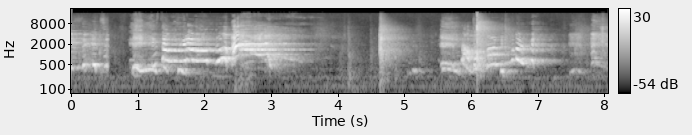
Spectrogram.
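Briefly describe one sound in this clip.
Two women laugh excitedly close by.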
